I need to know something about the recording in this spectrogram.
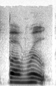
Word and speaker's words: Baruch: Yeah, Baruch means blessed, but in Arabic it's pronounced Barak, but in Hebrew it's Baruch.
